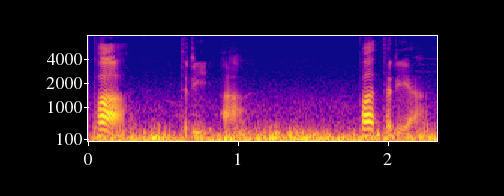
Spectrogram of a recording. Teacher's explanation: we can also divide it by putting the T and the R together, and then we have patria, patria. And then the first syllable is short.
